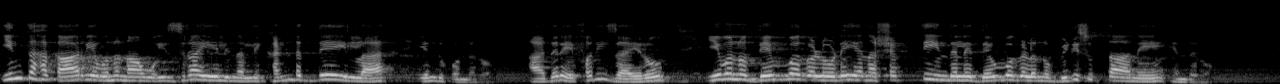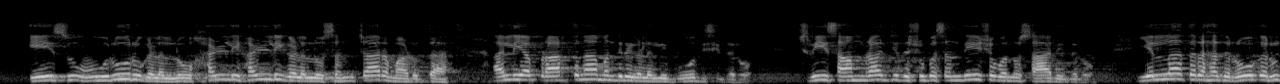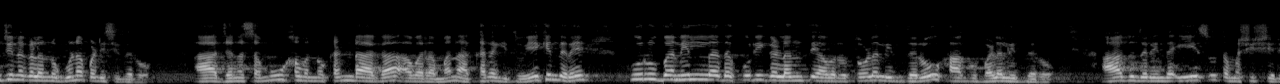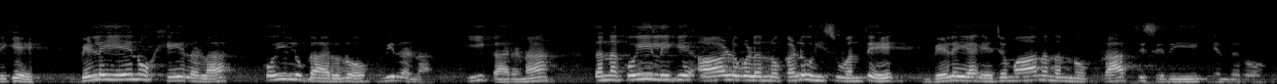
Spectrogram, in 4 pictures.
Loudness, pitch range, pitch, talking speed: -23 LUFS, 145-205 Hz, 175 Hz, 80 wpm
